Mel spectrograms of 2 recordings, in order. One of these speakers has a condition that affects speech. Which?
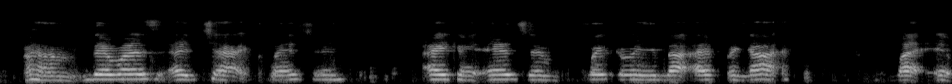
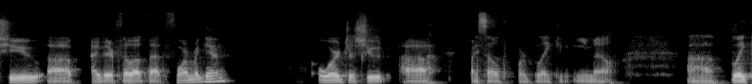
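The first: ALS; tracheostomy; arms do not work.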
